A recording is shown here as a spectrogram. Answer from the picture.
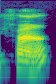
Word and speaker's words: faim: Remember, we don't really pronounce that M, so it just kind of goes j'ai faim.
